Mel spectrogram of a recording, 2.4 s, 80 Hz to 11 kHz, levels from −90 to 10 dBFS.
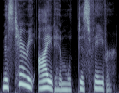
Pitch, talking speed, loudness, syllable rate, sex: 200 Hz, 150 wpm, -16 LUFS, 4.2 syllables/s, female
